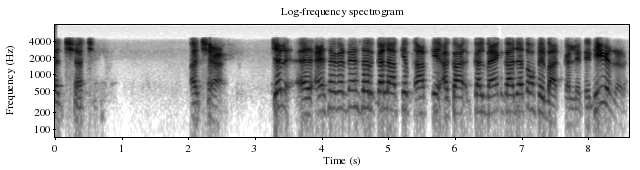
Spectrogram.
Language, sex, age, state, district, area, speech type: Urdu, male, 18-30, Uttar Pradesh, Gautam Buddha Nagar, urban, conversation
